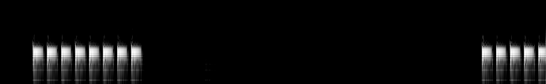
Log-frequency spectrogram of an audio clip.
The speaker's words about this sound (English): So, so we'll call him up, and then we're going to. I'm gonna start connecting the dots for you. Ready? Here we go. We're ringing the phone.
